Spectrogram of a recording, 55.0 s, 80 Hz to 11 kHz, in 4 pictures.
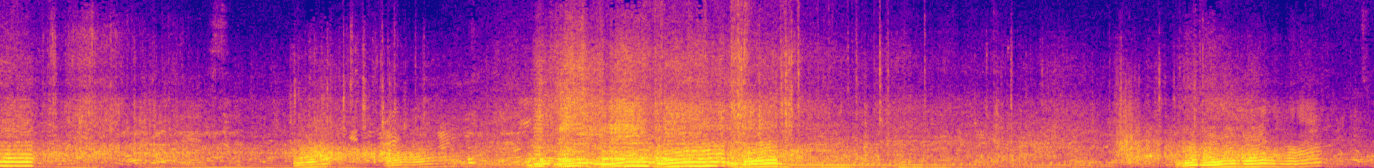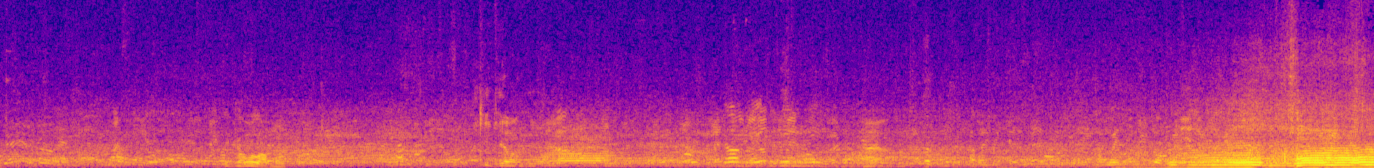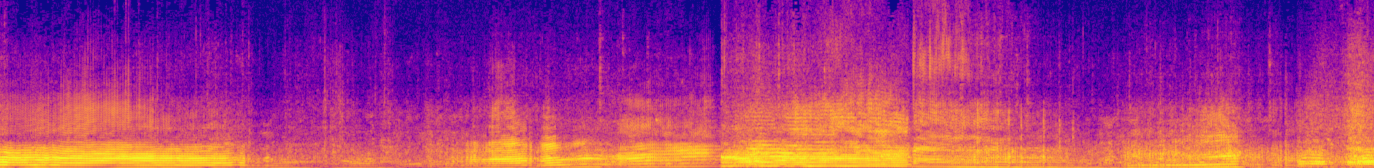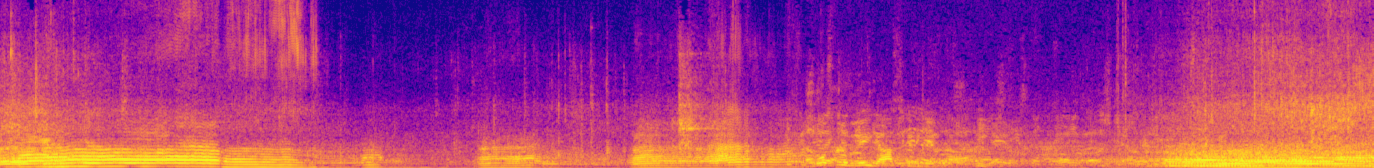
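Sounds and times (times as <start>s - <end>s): rally car engines revving: 0.0s - 54.9s.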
